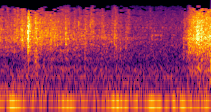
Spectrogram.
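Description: Faint rustling and handling noise of a disc-bound paper notebook held open and tilted, its pages shifting.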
